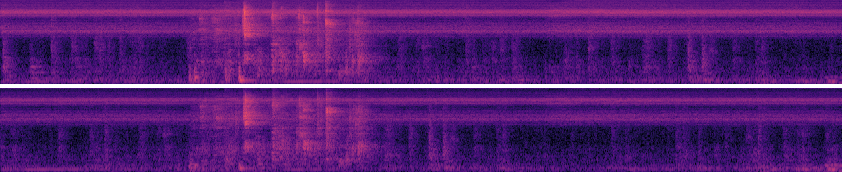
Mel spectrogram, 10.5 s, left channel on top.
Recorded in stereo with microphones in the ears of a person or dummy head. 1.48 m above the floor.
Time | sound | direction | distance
0.0 | an insect | 75° left (ahead or behind) | 1.9 m
2.4 | chewing | 80° left | 3 m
